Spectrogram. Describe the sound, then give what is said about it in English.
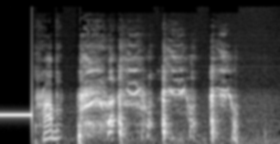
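A brief electronic beep, then a run of about five harsh, throaty coughs in quick succession, loud, with short gaps between bursts. “Do you have your water in your cough drops?”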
